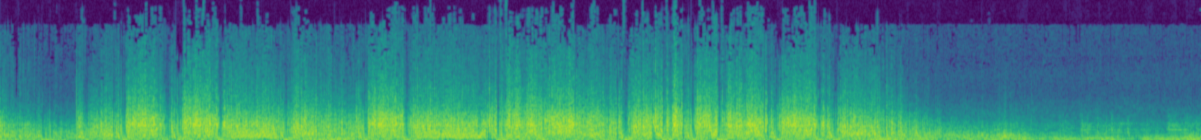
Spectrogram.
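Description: Artillery guns firing and shells bursting in a continuous run of blasts over music. About twelve seconds in, the blasts die away and orchestral music with held notes takes over.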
